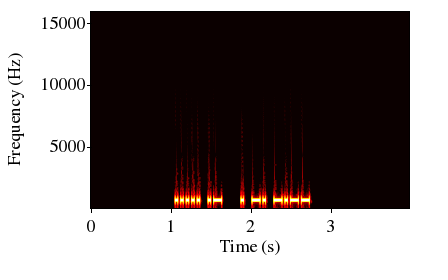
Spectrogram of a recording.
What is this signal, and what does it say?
Morse code, heard as a keyed tone, about 36 wpm, 690 Hz. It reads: 5A ENY
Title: Field Day Exchanges Encore - 35wpm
